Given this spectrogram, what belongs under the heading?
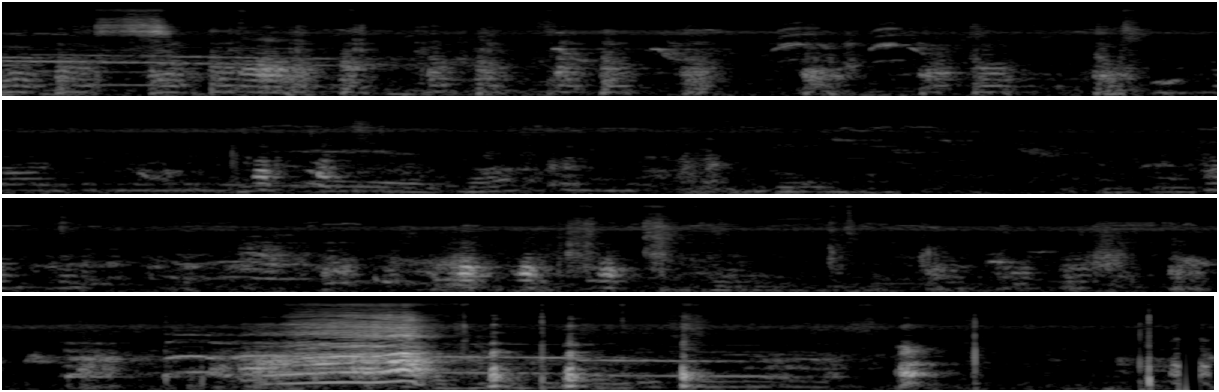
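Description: Light Sussex heritage breeder chickens in a Rawalpindi setup cluck and cackle intermittently, with a louder rooster-like burst near the end, under someone talking and a steady faint background hum.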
